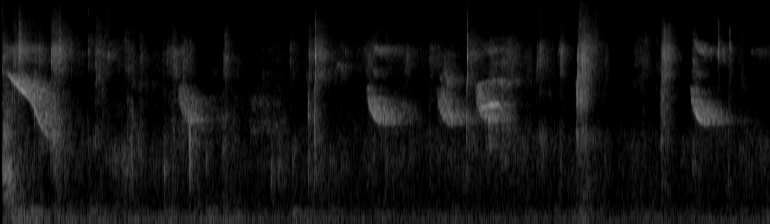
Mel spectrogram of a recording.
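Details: Baby monkey crying loudly after being hurt, a series of high, sharp descending squeals repeated about every second, with faint speech and splashing in the background.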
